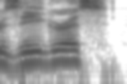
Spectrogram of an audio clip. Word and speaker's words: Zegras: Man, they want to give us Trevor's I can never remember how to pronounce his last name. Trevor Zegras? There you go. We'll give it a go. Trevor Zegras.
